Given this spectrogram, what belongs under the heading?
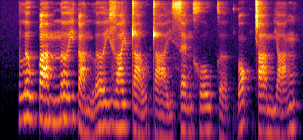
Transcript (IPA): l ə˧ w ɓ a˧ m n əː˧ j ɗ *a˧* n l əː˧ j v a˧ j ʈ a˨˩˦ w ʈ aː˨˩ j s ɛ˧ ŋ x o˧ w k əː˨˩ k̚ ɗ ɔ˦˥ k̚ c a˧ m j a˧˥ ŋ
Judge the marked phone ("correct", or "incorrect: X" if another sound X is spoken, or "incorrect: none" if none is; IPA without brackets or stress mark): incorrect: a˨˩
